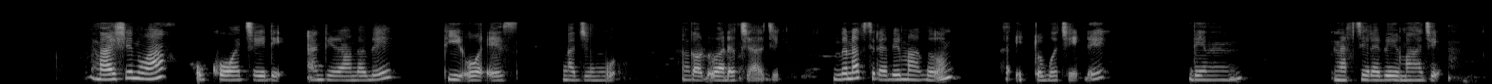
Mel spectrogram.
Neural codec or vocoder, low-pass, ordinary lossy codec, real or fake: codec, 16 kHz, 2 kbps, X-Codec, HuBERT features, trained on general audio; 7.2 kHz; Opus, 64 kbps; fake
